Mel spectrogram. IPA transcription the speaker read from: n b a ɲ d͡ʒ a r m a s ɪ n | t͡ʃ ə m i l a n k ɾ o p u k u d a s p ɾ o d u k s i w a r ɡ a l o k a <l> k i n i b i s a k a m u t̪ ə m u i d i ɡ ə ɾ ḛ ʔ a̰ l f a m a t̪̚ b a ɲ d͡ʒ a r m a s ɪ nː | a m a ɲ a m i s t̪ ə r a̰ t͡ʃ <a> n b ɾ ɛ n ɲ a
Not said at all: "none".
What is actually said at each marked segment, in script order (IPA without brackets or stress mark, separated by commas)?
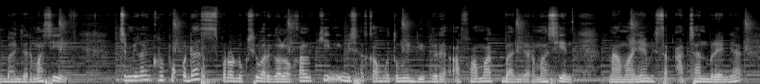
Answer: l, a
